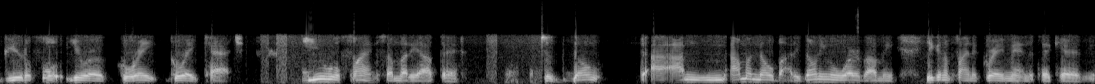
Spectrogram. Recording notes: on the phone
